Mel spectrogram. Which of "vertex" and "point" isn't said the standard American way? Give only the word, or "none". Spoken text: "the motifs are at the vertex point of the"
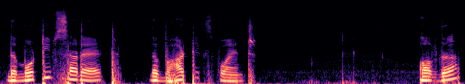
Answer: vertex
